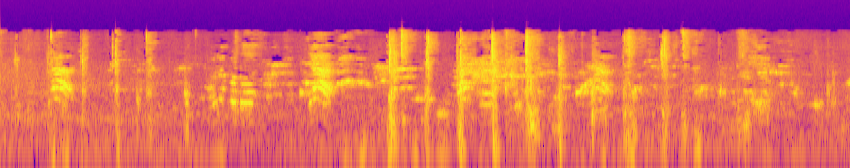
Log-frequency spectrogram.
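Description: Young people talk and call out nearby.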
